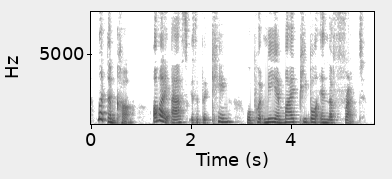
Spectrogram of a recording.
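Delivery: very shrill, tiny, piercing, loud voice. Narrator reads a voice speaking from somewhere at the doctor's feet: very shrill small voice. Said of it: "said a very shrill and small voice".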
